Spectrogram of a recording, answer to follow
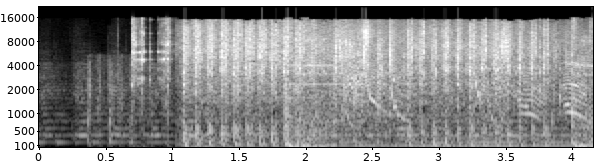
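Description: Rapid automatic gunfire sound effect over background music, starting about a second in and running densely, with a few falling whistle-like tones near the end.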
